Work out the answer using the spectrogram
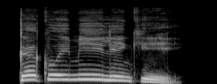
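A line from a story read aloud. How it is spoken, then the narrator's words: Loud exclamation. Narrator (Russian): громко воскликнула Кара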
